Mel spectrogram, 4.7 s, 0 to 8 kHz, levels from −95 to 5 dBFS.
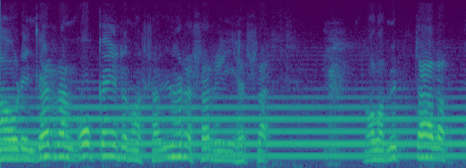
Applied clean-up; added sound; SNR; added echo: none; Brass instrument; 4 dB; none.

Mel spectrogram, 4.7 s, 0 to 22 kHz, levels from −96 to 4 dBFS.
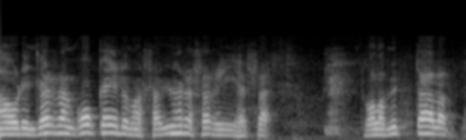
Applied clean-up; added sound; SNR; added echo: none; none; none; none.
